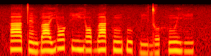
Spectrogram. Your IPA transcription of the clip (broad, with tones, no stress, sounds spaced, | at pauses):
a˧ t ɛ̃˨ ɡ͡b a˧ j ɔ˦ k i˦ j ɔ˦ b a˦ k ũ˦ k͡p u˦˨ k͡p i˨ d o˧ h ũ˦ j i˦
